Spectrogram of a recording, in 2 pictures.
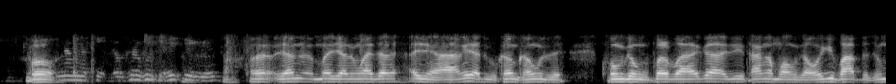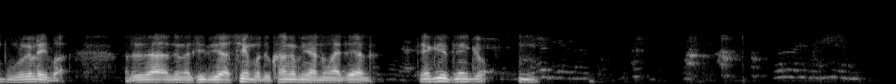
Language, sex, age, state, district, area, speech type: Manipuri, male, 60+, Manipur, Imphal East, rural, conversation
